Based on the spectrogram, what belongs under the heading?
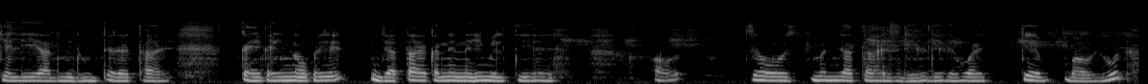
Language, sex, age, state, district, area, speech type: Hindi, male, 45-60, Uttar Pradesh, Hardoi, rural, spontaneous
